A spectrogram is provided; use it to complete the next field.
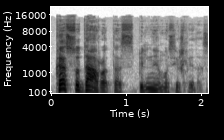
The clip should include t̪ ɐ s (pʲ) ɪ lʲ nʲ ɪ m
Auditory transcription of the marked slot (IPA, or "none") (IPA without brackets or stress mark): pʲ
